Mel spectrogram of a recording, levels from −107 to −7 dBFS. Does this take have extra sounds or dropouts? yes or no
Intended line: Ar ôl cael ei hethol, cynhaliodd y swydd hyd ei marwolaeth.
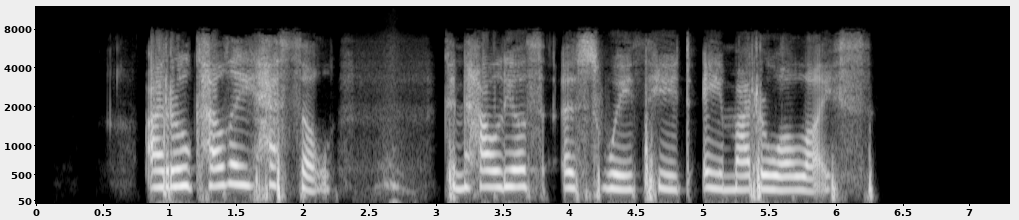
yes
